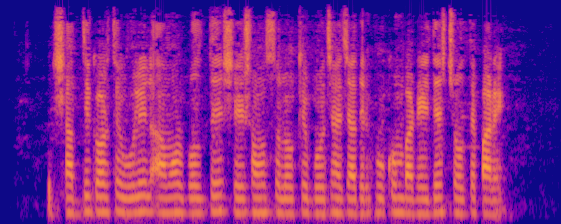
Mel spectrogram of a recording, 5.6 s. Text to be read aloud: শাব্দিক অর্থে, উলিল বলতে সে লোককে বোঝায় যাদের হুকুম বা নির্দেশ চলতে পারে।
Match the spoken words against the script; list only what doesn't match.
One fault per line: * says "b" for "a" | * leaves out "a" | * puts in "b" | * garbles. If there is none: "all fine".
* puts in "আমর"
* puts in "সমস্ত"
